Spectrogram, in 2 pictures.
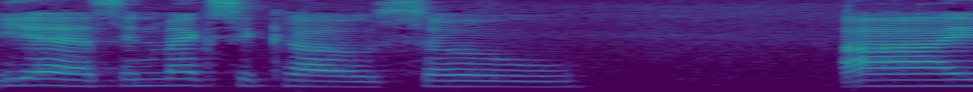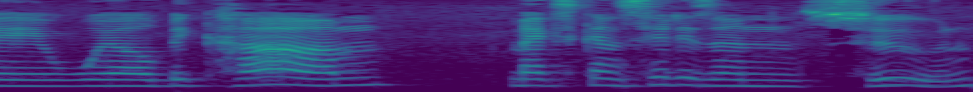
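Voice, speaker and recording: In a Romanian accent, a woman at a medium pitch speaks at a very slow pace with monotone, flat intonation. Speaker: actress. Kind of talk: interview. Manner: halting.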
